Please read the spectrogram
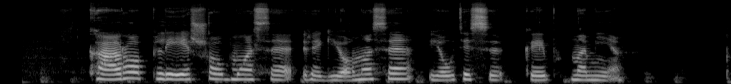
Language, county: Lithuanian, Kaunas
